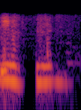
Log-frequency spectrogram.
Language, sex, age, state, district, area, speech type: Urdu, female, 30-45, Delhi, North East Delhi, urban, conversation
